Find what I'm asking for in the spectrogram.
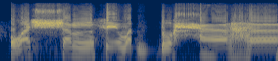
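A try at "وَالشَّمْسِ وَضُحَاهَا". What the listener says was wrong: Coba perhatikan mana yang bersyiddah, mana yang tidak ya. Nah, kenapa ditekan-tekan semuanya?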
